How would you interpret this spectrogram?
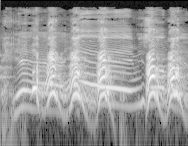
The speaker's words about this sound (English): He likes it. Good boy, Rody. Yeah. Bark.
